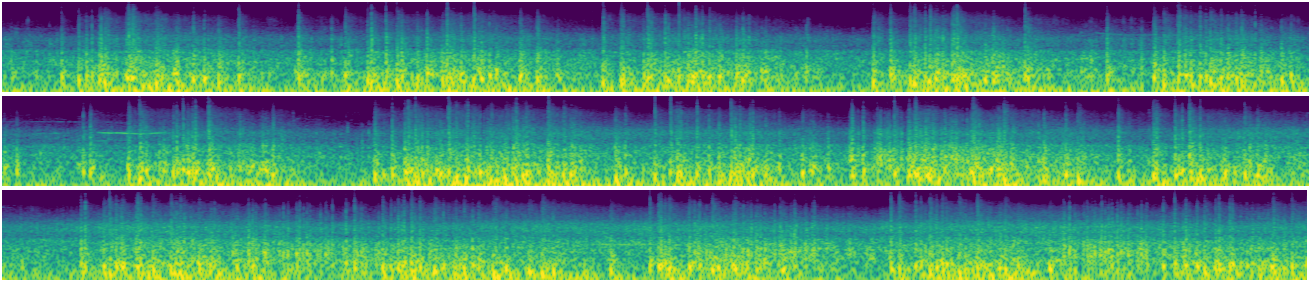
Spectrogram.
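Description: Aerial fireworks display: a dense, loud barrage of shells bursting, many bangs and crackles overlapping with hardly a gap.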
